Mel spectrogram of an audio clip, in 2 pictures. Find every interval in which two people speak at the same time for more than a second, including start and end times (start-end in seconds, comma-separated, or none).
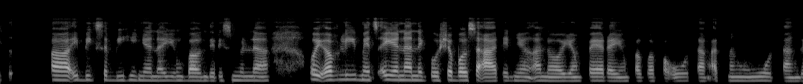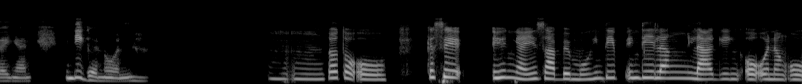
none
